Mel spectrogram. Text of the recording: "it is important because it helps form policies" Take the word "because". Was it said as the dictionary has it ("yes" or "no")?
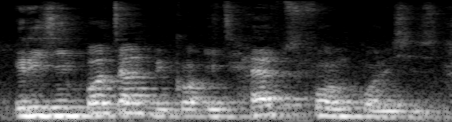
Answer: no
